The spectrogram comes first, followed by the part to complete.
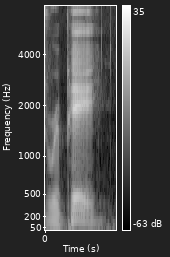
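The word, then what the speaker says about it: rapé: and beautiful healing medicine it is pronounced repay in Spanish or most more commonly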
